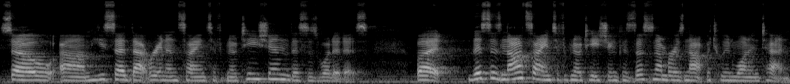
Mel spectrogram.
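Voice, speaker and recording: A woman with vocal fry and a medium pitch speaks at a fairly quick pace, with room echo audible around her. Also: lively intonation. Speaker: math teacher. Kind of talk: tutorial. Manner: casual with fillers.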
